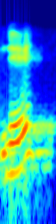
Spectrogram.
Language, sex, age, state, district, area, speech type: Urdu, male, 30-45, Bihar, Saharsa, rural, conversation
